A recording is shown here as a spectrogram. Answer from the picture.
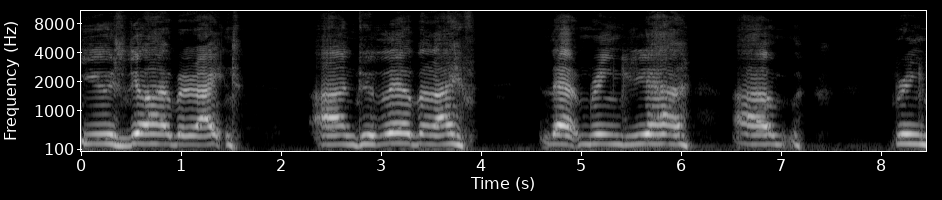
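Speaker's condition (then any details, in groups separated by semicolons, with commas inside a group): Cerebral palsy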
